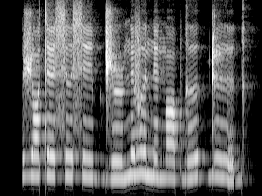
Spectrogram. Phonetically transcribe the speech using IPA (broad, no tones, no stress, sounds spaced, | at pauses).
ʒ ɒ t ɛ s ɘ s eː b d͡ʒ ə˞ ŋ ɛ v ə n ɛ ŋ ɒː p ɡ ə | ɖ ɘː ɡ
